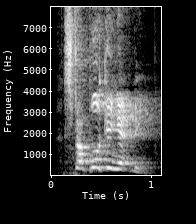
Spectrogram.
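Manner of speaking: loud, high outburst at a starer; sudden exasperated yell; angry shout. Acted. Repeated demand, escalating to a shout.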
